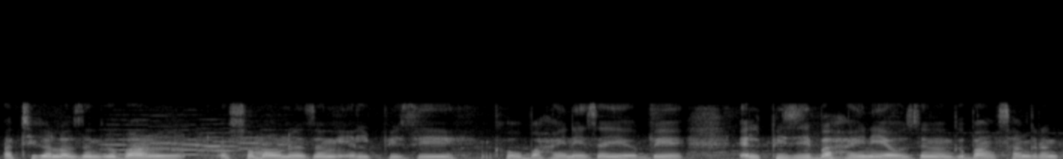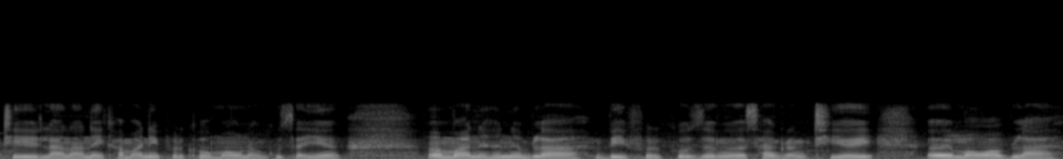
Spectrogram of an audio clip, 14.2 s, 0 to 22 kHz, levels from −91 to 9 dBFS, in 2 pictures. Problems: low volume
